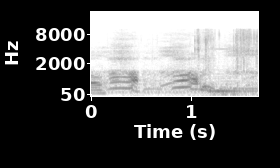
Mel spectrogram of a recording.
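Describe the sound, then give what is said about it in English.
A crunchy snack being bitten and chewed, with a few short crackly bursts, mixed with voiced murmuring sounds. “The crunchy parts are my favorite.”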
